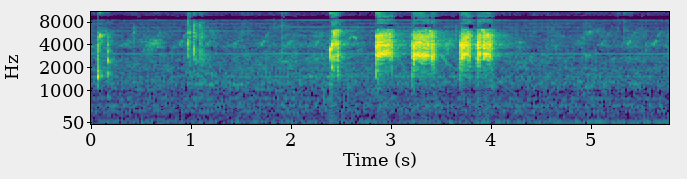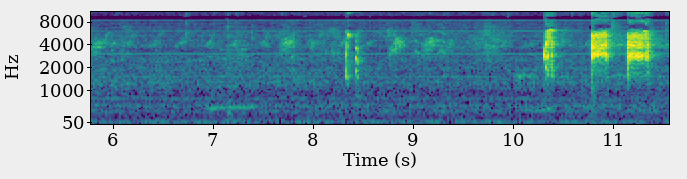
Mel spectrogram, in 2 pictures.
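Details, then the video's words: Black francolin calling repeatedly in village fields: two bursts of five or six scratchy, grating notes several seconds apart, against a steady low rural hum. "Kala teetar ki awaz"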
